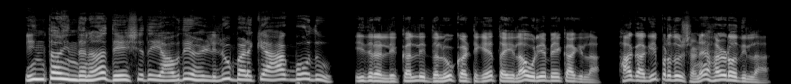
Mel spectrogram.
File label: Kannada Male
